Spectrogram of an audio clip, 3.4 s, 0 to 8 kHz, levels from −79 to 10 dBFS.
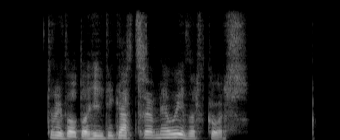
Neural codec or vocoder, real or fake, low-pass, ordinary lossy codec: codec, 24 kHz, 1 kbps, SNAC; fake; 7.2 kHz; AAC, 48 kbps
